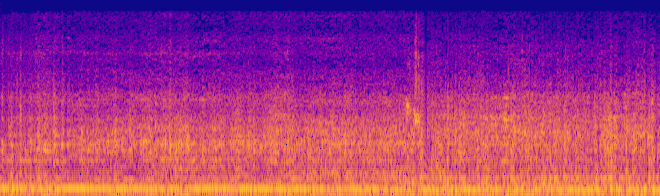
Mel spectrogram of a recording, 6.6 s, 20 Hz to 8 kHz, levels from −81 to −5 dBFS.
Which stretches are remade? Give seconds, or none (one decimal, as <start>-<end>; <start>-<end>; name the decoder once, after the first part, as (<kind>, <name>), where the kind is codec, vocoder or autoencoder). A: 0.0-2.8 (codec, SNAC)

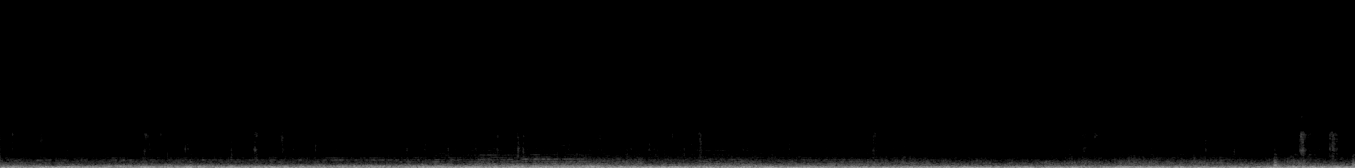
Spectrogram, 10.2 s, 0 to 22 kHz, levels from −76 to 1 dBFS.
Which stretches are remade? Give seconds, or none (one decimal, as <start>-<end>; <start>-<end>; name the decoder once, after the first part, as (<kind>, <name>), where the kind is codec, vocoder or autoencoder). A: 0.0-0.8 (codec, SNAC)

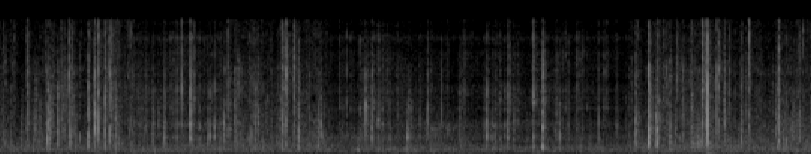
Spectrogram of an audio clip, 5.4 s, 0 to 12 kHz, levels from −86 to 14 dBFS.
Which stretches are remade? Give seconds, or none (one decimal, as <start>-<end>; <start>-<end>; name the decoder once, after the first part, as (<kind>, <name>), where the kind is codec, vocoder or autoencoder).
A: 0.9-1.5 (codec, SNAC); 2.2-4.2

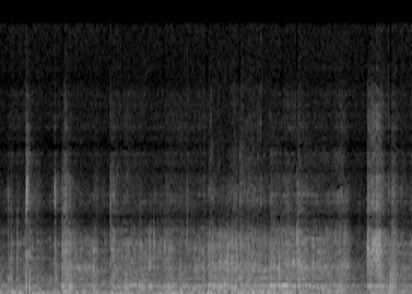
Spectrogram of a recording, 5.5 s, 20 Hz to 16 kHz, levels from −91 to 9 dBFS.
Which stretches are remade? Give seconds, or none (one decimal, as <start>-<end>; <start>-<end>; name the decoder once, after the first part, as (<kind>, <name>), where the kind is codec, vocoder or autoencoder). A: 0.0-2.8 (codec, SNAC); 3.6-5.5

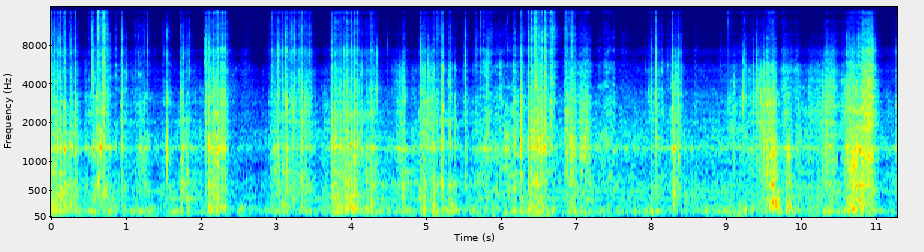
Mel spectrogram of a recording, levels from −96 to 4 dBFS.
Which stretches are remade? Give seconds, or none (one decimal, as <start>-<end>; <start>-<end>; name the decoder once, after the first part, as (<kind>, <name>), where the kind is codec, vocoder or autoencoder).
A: 0.0-5.7 (codec, SNAC); 7.8-11.3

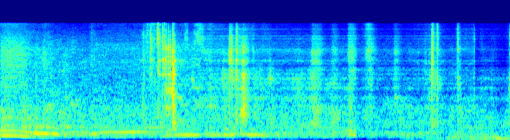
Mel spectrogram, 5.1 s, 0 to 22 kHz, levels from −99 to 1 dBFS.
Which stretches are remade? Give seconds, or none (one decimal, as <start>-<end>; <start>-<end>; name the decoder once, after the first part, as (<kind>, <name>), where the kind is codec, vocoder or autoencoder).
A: 2.0-5.1 (codec, SNAC)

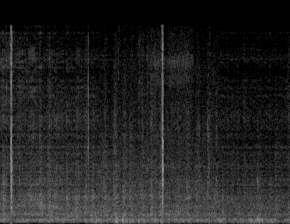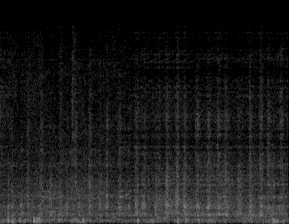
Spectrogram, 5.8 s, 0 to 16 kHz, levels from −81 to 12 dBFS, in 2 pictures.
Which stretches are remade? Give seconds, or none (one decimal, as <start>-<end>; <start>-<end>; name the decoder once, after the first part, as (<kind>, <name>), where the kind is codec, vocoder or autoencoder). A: 0.0-1.0 (codec, SNAC); 2.2-3.0; 4.2-5.8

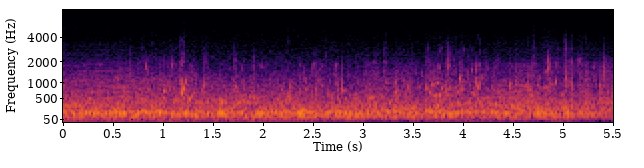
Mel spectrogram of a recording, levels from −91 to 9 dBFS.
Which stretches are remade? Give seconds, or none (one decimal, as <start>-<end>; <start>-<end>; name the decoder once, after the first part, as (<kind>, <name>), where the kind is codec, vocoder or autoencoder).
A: 0.0-0.7 (codec, SNAC); 3.0-3.5; 4.3-5.5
